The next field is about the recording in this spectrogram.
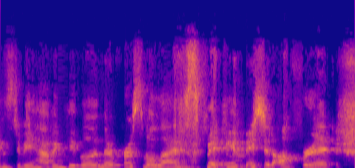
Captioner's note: laughing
